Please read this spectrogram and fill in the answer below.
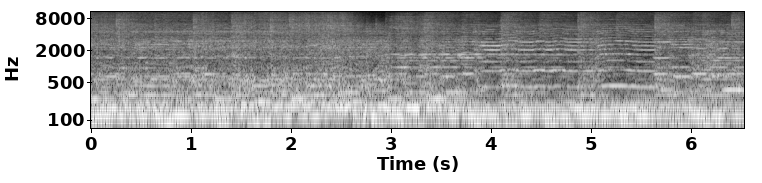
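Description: Electric guitar solo played live in a rock/metal style: quick runs of notes, then a long held note with vibrato about four seconds in, over a steady low backing.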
